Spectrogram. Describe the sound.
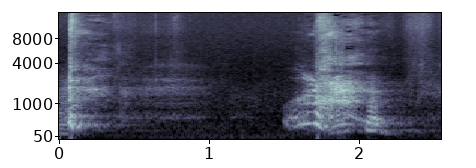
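A sneeze during a religious lesson: a loud, breathy burst lasting under a second, with another short, sharp noise at the very start.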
